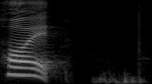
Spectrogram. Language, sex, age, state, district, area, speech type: Assamese, female, 18-30, Assam, Sivasagar, rural, read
